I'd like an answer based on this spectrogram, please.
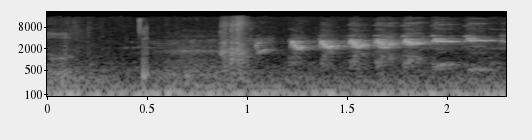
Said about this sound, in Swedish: Ja, det här är en märklig fågelsång som melodin påminner mycket om rödvingetrast.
